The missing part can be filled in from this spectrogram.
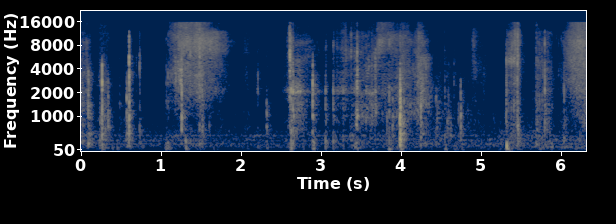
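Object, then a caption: Glossy paper magazine pages. A hand with long nails strokes the pages of an open glossy paper magazine and turns them. Bright, crinkly rustles and swishes mix with sharp nail clicks and ticks, each sound dying away almost at once.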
